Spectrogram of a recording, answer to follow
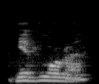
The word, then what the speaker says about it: Gevurah: This B is pronounced like a B, that much of Hebrew I know. Gevurah.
